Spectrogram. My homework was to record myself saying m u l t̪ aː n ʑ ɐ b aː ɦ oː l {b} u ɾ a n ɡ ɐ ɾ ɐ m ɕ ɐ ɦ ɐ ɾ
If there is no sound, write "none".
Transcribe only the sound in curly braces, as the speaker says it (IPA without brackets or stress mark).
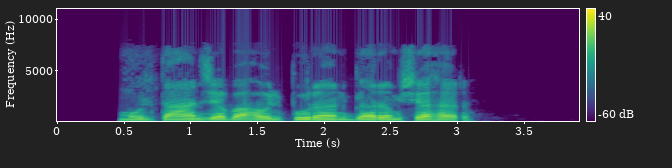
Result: p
